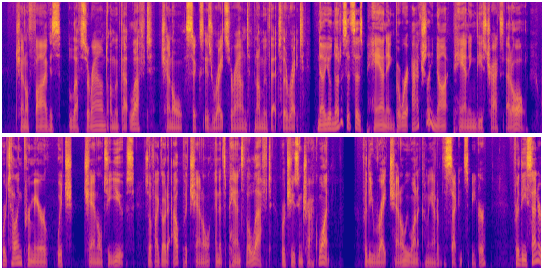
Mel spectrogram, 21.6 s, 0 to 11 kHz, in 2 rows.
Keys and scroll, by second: 2.3 super+a.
